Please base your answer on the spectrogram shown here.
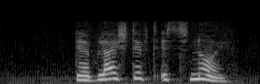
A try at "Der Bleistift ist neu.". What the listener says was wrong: No. It's kind of neu, but it's not exactly, not too much E at the end. No. Der Bleistift ist neu. Let's listen to how he says neu.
